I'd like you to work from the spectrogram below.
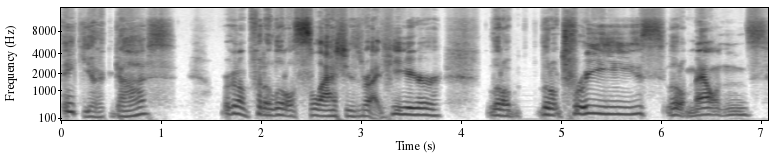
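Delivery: smooth, eased out, trees stretched. Joking that another speaker sounds like Bob Ross: smooth silky Bob Ross voice. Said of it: "that nice, smooth, silky voice?".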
